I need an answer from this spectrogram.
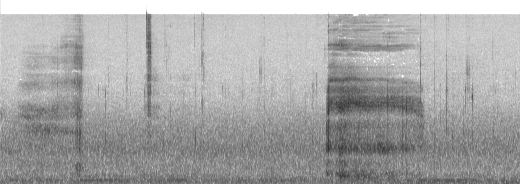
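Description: A person chewing and crunching crunchy food. A louder crunching stretch of about two seconds starts around six and a half seconds in, with a few faint ticks around it.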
